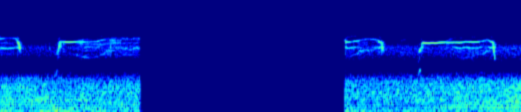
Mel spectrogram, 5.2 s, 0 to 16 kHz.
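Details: Sixty-eight-day-old bald eagle eaglet on its Big Bear nest, 21 June 2019, vocalizing as a parent brings fish: high, thin whistled notes in short bursts, broken by a silent gap, with a rough background hiss.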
